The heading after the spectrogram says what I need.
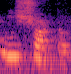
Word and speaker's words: নিঃশর্ত: তারপরে নিঃশর্ত, এখানে যেহেতু আমাদের বিসর্গ আছে তাই শয়ের ডাবল উচ্চারণ হবে, নিঃশর্ত, শরৎ দিয়ে উচ্চারণ নিঃশর্ত, কেমন?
